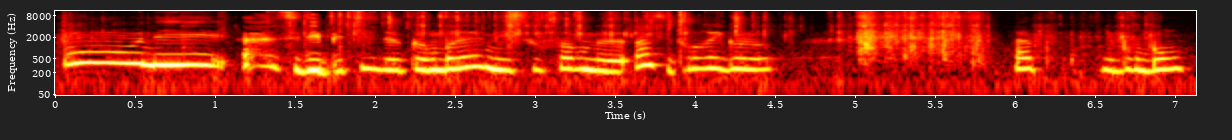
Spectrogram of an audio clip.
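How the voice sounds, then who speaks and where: A French woman hosting a knitting podcast, chatting casually as she unboxes gifts, full of delighted little exclamations and often dropping to a soft near-whisper. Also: high voice, unhurried. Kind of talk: casual unboxing chat to camera. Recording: noticeable background noise.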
